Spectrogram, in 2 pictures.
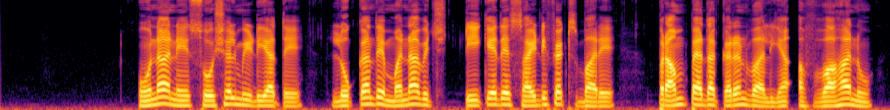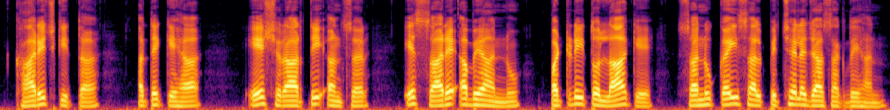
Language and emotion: Punjabi, neutral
